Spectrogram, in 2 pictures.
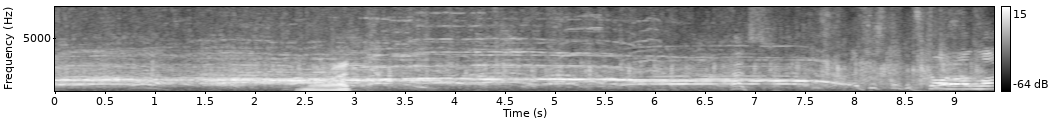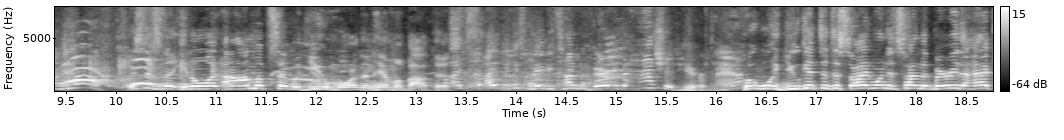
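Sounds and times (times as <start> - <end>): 
audience clapping: 0.0 - 11.0
audience cheering: 0.0 - 12.3
speech: 10.7 - 18.7.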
